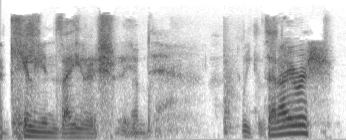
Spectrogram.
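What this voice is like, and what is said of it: Put-on Irish accent, sounding Scottish. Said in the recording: “It sounded Scottish. ... No, I meant my accent. ... I think my accent was more Scottish than Irish.”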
